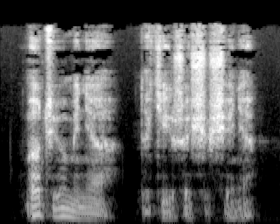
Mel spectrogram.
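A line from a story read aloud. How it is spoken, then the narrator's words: Sighing. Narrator (Russian): вздохнул Данил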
